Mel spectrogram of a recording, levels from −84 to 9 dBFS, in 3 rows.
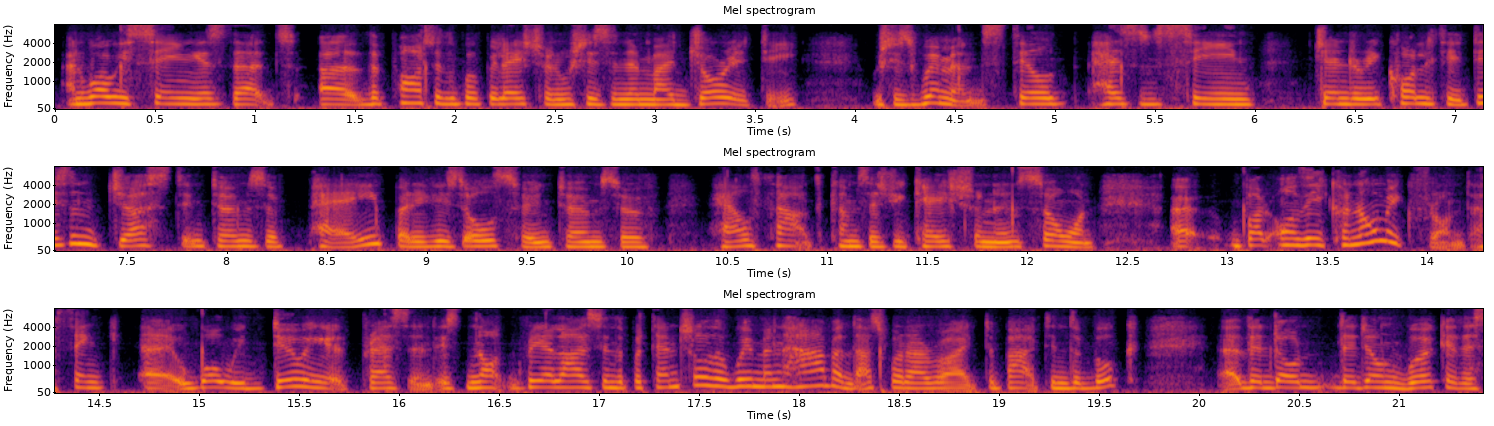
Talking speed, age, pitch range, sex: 235 wpm, 60-79, 190-230 Hz, female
